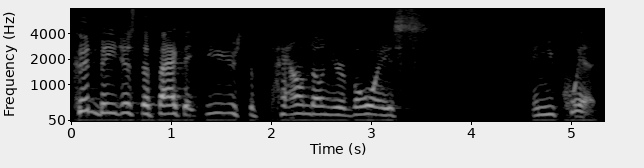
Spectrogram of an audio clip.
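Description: A middle-aged man preaching. His voice is hoarse and raspy yet sits fairly high. He tells stories in a conversational way, acting out the lines of dialogue. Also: slow pace, a little mellow. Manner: conversational storytelling with quoted dialogue. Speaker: pastor. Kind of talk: sermon.

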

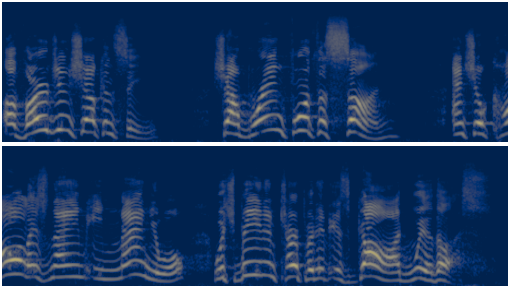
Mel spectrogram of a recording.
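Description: A man's voice: extremely high pitch, sing-song, fairly bright tone. A man preaching a sermon as pastor, drawing out key phrases emphatically and prompting the congregation to repeat words back. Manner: call-and-response preaching, emphatic drawn-out phrases.

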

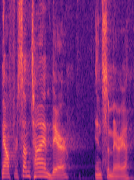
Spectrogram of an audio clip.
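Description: A middle-aged man preaching a sermon in an animated way, acting out the people he quotes and laughing at his own jokes. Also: medium pitch, measured pace. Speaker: pastor.

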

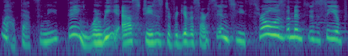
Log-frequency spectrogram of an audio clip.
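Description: A woman's voice: on the high side, sing-song, normal speed, warm tone. A woman doing a gushing hippie churchgoer. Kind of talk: church comedy sketch.

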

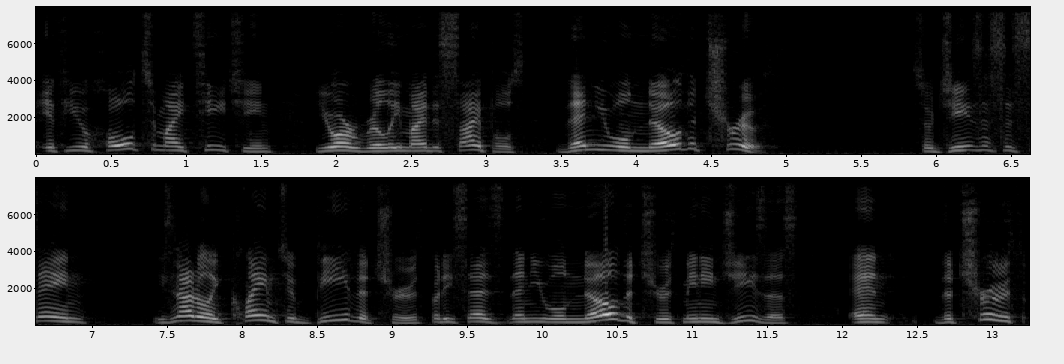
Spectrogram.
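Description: A man's voice: sits high, no room sound. A man preaching a sermon, teaching earnestly and quoting scripture.

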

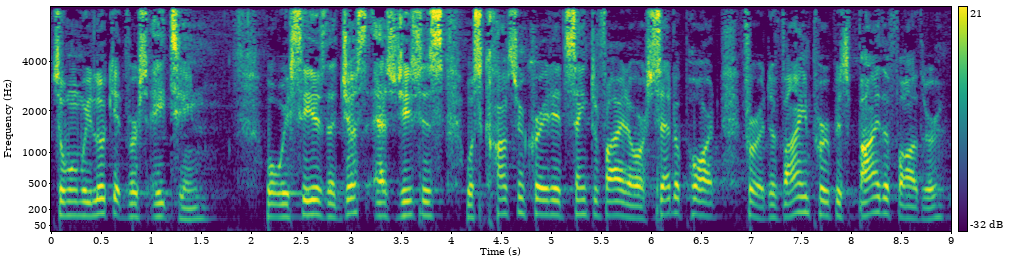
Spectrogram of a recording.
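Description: A man's voice: medium pitch, normal speed, a little mellow. A man preaching a sermon, explaining scripture verse by verse in an earnest, instructive manner with repeated phrases for emphasis. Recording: reverberant hall.

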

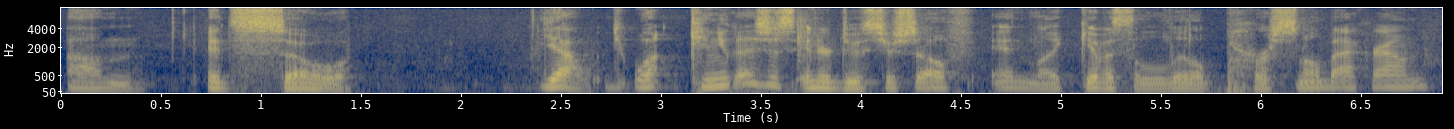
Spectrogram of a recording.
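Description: A man's voice: fairly high pitch, moderate pace, gravelly, darkish tone, husky. A middle-aged American man hosting a podcast interview, explaining things in a conversational way.

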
